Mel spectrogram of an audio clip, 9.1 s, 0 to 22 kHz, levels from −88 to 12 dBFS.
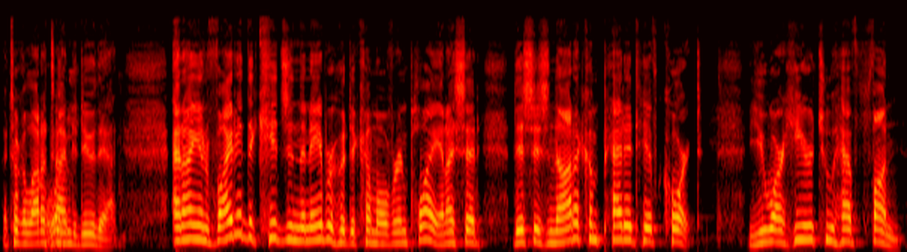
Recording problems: none

